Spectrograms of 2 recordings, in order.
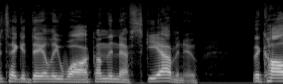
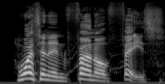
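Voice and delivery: revolted, pitched-up cry of disgust; 7 semitones higher than usual. A man alone looks at himself in a mirror, exclaiming in disgust. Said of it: "he exclaimed, and spat with disgust".

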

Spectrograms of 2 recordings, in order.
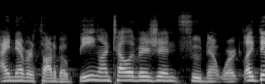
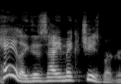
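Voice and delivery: put-on quiet, calm delivery. Recalling how they talked in their first videos, imitating own old quiet delivery. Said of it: "I talk with a low voice like this".

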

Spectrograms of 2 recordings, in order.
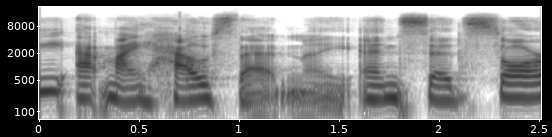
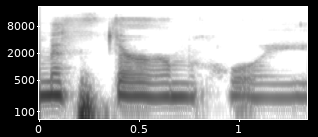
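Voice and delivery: put-on lisp, much quieter; 8 dB quieter than usual. Recalling a middle school teacher, the speaker imitates Mr. McCoy's lisp. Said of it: "he kind of had, like, a lisp".

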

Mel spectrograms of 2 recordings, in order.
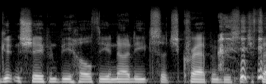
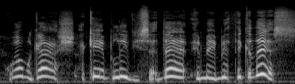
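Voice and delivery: very high, squeaky put-on cartoon-mouse voice; 3 dB quieter than usual. Imitating another speaker while asking for last-minute additions: Eric voice. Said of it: "That's also my Eric voice".

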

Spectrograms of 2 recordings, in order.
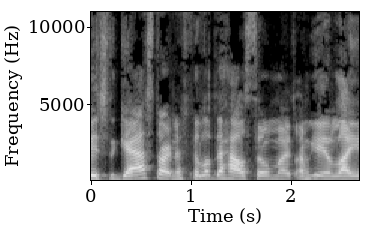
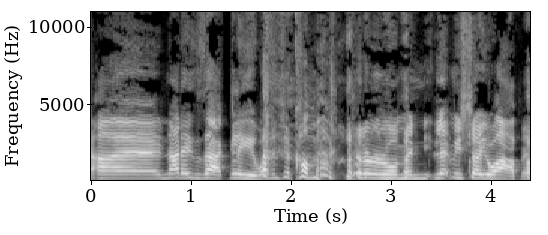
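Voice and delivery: put-on, mock Jamaican accent. Retelling what a man said to the speaker, in a put-on Jamaican accent. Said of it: "getting a Jamaican accent".

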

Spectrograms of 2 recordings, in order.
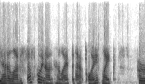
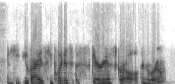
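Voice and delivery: normal talking voice

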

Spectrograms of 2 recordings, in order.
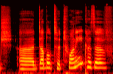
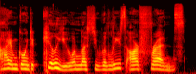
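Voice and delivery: low, close, menacing growl; 4 semitones lower than usual. A player's character, squeezing an enemy in its coils, growls in his ear. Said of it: "growling in his ear".

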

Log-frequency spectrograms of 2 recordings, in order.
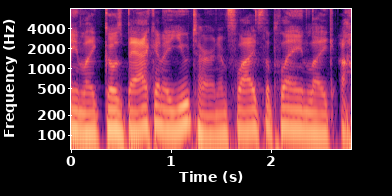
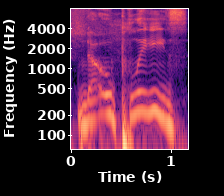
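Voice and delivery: mock begging, high-pitched plea; 8 semitones higher, 3 dB quieter than usual. Retelling a movie henchman's plea for his life: imitating a henchman begging. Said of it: "He kinda just begged for his life".

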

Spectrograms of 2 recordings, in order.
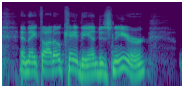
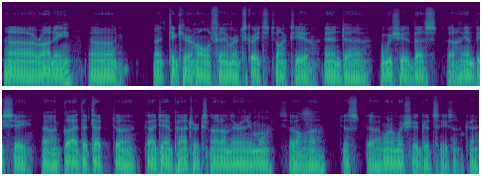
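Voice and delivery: rough-edged, creaky, raspy put-on coach voice; 3 dB quieter than usual. Showing a Belichick impersonation after being asked to see it: Bill Belichick impression. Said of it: "my Belichick impersonation".

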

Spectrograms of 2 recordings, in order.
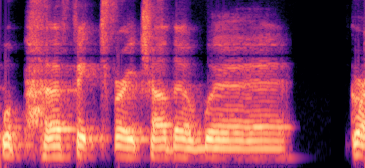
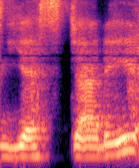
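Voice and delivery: put-on sparse, sinister delivery. Quoting a character's line from a scene: imitating a sparse, sinister delivery. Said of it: "in this completely sparse and sinister way".

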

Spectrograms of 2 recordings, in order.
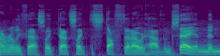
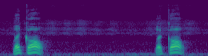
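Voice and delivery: grave, heartfelt, earnest tone, pitched up; 5 semitones higher than usual. Showing how a film character should deliver a farewell line: said seriously. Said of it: "he should look at her seriously".

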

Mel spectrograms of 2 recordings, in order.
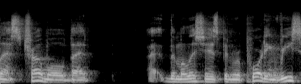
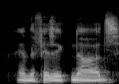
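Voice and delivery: ordinary delivery

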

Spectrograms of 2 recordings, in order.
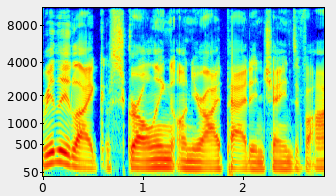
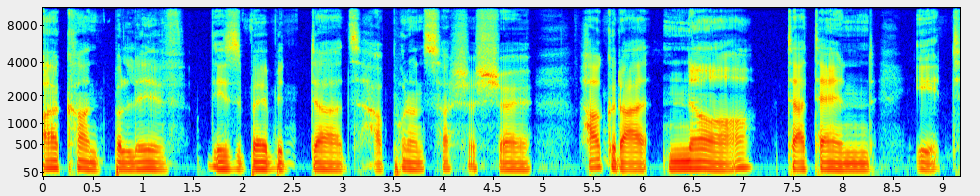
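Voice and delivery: put-on sultry voice, much lower in pitch; 3 semitones lower than usual. Coaxed to try, speaker finally does it, in a sultry Elon impression. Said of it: "can you say in your sultry".

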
